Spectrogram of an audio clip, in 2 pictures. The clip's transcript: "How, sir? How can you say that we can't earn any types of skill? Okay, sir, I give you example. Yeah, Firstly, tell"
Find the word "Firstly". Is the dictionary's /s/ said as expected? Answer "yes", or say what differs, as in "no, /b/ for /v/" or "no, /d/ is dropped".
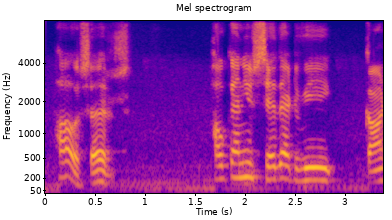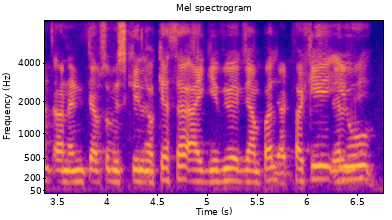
no, /s/ is dropped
